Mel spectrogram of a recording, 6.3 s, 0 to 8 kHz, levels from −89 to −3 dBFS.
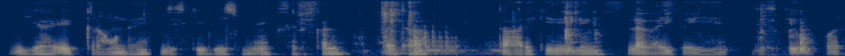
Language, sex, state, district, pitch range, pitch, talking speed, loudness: Hindi, male, Bihar, Araria, 95-105 Hz, 100 Hz, 170 wpm, -44 LUFS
